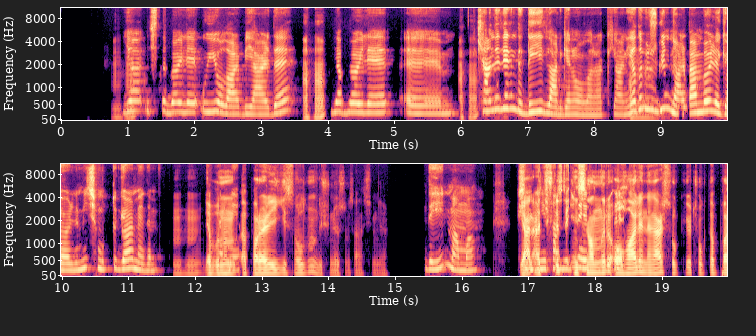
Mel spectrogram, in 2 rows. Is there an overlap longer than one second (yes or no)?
yes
